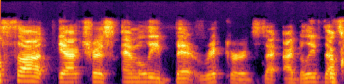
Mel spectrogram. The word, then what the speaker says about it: Rickards: half, I still thought the actress Emily Bett Rickards, that I believe that's how you pronounce her name. Rickards, thank you.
